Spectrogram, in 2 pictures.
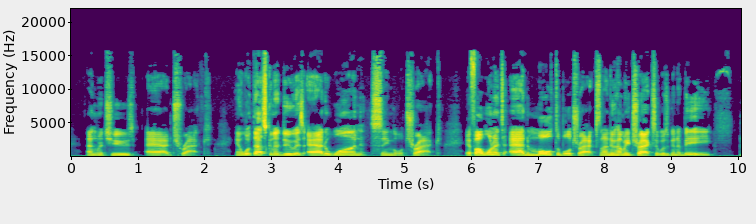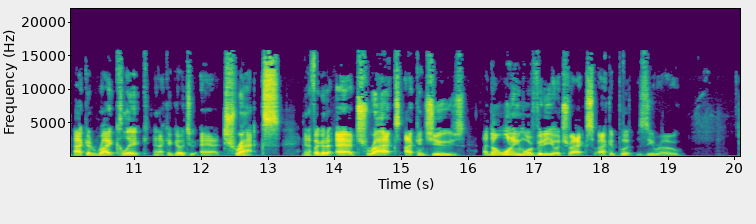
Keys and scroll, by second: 18.2 0.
